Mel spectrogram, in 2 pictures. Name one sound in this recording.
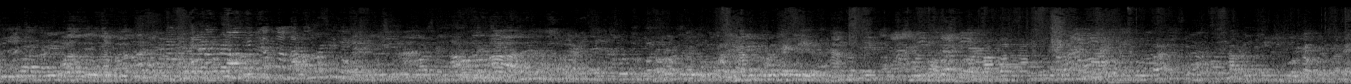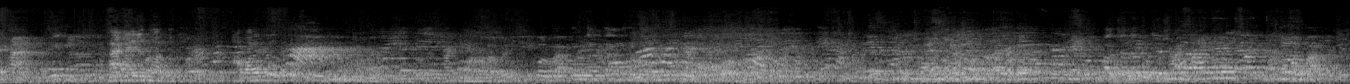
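A crowd of adults and children chatters indoors.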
